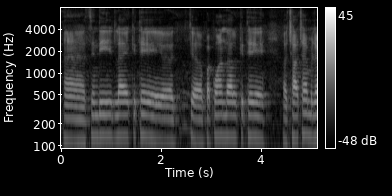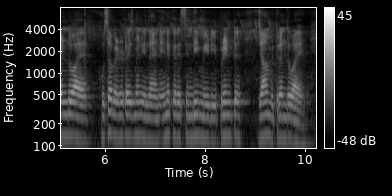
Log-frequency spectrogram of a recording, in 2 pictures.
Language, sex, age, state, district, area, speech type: Sindhi, male, 45-60, Maharashtra, Mumbai Suburban, urban, spontaneous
